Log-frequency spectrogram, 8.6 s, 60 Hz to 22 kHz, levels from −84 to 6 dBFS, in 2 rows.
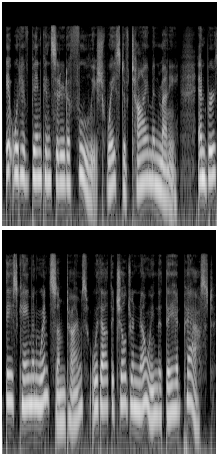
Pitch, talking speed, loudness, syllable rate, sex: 195 Hz, 180 wpm, -16 LUFS, 5.0 syllables/s, female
